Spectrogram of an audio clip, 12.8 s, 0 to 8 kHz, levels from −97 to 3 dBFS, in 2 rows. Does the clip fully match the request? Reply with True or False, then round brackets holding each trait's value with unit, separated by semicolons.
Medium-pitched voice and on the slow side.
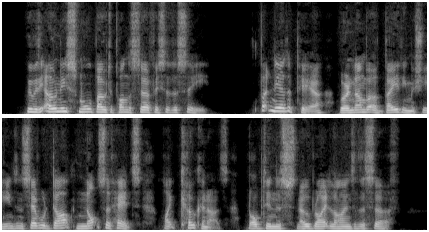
False (155 Hz; 185 wpm)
